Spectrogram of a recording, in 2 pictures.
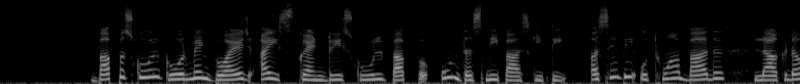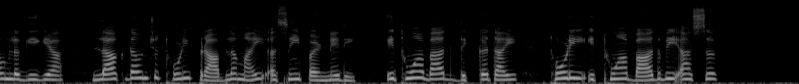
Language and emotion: Dogri, neutral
